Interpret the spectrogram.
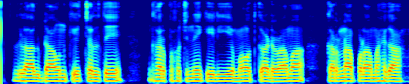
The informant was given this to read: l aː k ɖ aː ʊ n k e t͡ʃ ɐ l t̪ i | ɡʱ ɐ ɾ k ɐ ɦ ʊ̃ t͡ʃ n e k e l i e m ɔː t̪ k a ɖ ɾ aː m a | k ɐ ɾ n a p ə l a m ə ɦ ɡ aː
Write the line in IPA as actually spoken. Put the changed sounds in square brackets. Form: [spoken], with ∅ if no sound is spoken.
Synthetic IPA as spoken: l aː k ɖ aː ʊ n k e t͡ʃ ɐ l t̪ [e] | ɡʱ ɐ ɾ [p] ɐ ɦ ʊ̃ t͡ʃ n e k e l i e m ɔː t̪ k a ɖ ɾ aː m a | k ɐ ɾ n a p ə [ɽ] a m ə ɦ ɡ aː

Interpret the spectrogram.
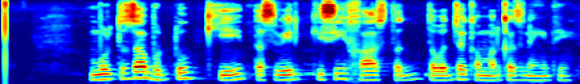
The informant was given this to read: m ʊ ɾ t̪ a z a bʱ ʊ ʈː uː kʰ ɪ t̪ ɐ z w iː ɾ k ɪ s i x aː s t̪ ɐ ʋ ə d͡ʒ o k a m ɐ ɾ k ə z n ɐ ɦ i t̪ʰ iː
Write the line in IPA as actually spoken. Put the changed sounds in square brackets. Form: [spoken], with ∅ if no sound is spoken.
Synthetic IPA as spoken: m ʊ ɾ t̪ [ə] z a bʱ ʊ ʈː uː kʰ [i] t̪ ɐ [s] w iː ɾ k ɪ s i x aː s t̪ ɐ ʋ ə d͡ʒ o k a m ɐ ɾ k ə z n ɐ ɦ [ĩ] t̪ʰ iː

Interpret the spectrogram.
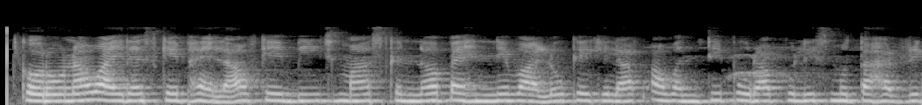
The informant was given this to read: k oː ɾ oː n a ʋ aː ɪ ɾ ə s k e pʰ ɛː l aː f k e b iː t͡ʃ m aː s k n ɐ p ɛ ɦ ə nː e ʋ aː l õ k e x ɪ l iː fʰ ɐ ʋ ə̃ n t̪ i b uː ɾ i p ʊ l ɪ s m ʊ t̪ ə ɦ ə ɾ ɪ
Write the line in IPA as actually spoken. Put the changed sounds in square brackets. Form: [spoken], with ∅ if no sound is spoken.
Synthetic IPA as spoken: k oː ɾ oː n a ʋ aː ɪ ɾ ə s k e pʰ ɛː l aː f k e b iː t͡ʃ m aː s k n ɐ p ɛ ɦ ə nː e ʋ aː l õ k e x ɪ l [aː] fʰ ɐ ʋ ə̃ n t̪ i [p] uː ɾ [a] p ʊ l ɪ s m ʊ t̪ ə ɦ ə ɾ ɪ

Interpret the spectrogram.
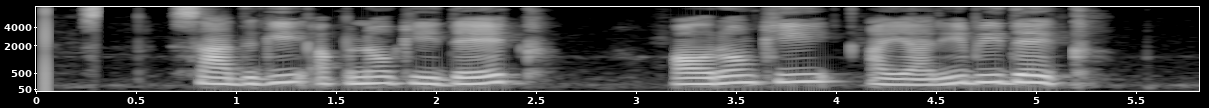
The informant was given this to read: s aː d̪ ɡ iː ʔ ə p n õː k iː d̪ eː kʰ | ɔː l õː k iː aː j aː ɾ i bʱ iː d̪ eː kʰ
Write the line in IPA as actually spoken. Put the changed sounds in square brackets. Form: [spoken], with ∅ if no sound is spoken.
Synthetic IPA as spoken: s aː d̪ ɡ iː ʔ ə p n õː k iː d̪ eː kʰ | ɔː [ɾ] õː k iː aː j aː ɾ i bʱ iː d̪ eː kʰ

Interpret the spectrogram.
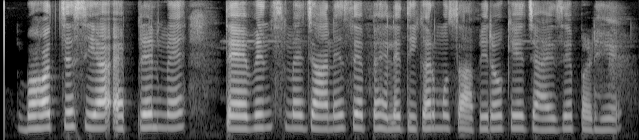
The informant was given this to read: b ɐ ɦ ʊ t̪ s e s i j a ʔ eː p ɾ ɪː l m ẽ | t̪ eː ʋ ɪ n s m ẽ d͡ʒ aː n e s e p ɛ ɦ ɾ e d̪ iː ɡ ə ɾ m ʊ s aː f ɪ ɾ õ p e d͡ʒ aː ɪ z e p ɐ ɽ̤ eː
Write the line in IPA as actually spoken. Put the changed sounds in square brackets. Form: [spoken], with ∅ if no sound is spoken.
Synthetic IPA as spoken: b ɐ ɦ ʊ t̪ s e s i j a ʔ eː p ɾ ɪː l m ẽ | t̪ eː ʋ ɪ n s m ẽ d͡ʒ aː n e s e p ɛ ɦ [l] e d̪ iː ɡ ə ɾ m ʊ s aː f ɪ ɾ õ [k] e d͡ʒ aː ɪ z e p ɐ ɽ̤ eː

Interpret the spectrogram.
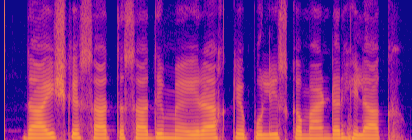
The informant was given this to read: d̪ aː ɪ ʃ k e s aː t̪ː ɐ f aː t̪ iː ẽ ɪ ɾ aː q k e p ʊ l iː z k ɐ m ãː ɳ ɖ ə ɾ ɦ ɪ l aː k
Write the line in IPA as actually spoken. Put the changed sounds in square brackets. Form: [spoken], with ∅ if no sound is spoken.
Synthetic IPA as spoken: d̪ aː ɪ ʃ k e s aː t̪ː ɐ [s] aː [d̪] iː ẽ ɪ ɾ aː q k e p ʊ l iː [s] k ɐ m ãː ɳ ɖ ə ɾ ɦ ɪ l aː k

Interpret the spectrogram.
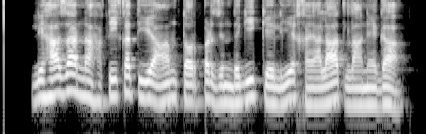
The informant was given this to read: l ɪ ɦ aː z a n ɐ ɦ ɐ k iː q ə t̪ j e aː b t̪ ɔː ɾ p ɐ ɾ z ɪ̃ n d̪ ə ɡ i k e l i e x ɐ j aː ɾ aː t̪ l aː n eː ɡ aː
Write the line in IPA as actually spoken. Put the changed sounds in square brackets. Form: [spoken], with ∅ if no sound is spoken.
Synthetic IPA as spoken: l ɪ ɦ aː z a n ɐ ɦ ɐ [q] iː q ə t̪ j e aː [m] t̪ ɔː ɾ p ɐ ɾ z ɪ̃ n d̪ ə ɡ i k e l i e x ɐ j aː [l] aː t̪ l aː n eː ɡ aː

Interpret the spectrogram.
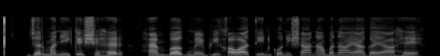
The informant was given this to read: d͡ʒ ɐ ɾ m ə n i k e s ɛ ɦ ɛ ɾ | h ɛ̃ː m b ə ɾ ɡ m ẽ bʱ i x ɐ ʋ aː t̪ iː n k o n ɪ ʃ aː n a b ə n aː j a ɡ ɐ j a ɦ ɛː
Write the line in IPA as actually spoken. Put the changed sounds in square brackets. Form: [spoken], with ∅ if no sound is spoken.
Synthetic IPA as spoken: d͡ʒ ɐ ɾ m ə n i k e [ʃ] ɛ ɦ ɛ ɾ | h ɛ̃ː m b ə ɾ ɡ m ẽ bʱ i x ɐ ʋ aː t̪ iː n k o n ɪ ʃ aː n a b [ɐ] n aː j a ɡ ɐ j a ɦ ɛː

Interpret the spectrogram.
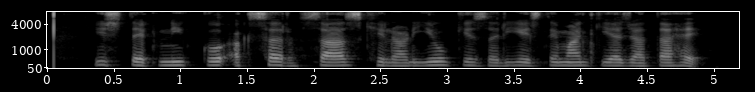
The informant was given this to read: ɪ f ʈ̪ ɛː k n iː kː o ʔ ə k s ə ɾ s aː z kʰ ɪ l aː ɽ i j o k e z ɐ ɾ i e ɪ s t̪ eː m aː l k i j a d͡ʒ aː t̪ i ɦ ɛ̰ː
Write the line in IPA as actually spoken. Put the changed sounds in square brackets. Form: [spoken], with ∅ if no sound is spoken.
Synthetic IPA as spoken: ɪ [s] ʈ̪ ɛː k n iː kː o ʔ [ɐ] k s ə ɾ s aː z kʰ ɪ l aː ɽ i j [õ] k e z ɐ ɾ i e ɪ s t̪ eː m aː l k i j a d͡ʒ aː t̪ [a] ɦ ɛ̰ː

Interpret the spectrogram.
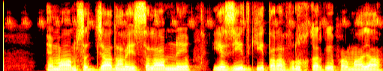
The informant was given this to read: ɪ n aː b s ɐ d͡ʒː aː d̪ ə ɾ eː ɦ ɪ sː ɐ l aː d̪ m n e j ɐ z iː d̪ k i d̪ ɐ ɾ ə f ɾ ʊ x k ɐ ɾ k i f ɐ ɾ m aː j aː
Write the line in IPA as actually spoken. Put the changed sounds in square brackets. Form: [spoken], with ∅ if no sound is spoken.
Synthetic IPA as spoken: ɪ [m] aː [m] s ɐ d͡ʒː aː d̪ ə [l] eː ɦ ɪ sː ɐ l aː [∅] m n e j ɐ z iː d̪ k i [t̪] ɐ ɾ ə f ɾ ʊ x k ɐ ɾ k [e] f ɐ ɾ m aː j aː

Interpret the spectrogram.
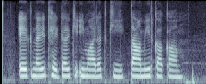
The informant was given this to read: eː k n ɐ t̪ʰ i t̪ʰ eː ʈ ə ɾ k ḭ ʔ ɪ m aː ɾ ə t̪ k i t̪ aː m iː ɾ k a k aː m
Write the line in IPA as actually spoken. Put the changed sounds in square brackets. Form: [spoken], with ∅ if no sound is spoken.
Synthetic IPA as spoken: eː k n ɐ [∅] i t̪ʰ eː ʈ ə ɾ k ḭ ʔ ɪ m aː ɾ ə t̪ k i t̪ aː m iː ɾ k a k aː m

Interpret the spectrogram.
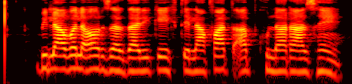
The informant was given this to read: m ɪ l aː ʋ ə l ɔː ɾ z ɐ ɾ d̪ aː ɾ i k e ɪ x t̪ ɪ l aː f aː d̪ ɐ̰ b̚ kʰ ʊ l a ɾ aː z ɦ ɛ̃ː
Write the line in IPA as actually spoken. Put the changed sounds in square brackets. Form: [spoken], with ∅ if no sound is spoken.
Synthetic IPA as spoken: [b] ɪ l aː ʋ ə l ɔː ɾ z ɐ ɾ d̪ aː ɾ i k e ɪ x t̪ ɪ l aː f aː [t̪] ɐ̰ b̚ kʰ ʊ l a ɾ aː z ɦ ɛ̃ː

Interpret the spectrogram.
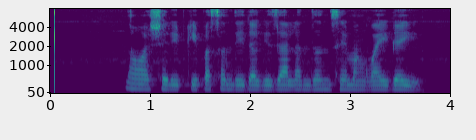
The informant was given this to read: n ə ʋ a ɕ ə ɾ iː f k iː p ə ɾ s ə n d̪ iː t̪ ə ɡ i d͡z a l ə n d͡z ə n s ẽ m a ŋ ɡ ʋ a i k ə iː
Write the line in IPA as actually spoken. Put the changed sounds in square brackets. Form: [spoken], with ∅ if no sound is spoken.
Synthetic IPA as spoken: n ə ʋ a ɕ ə ɾ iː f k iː p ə [∅] s ə n d̪ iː [d̪] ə ɡ i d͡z a l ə n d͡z ə n s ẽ m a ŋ ɡ ʋ a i [ɡ] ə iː

